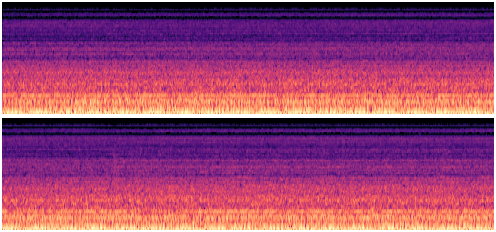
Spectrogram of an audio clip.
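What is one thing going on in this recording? A truck engine idles with a steady low rumble.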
